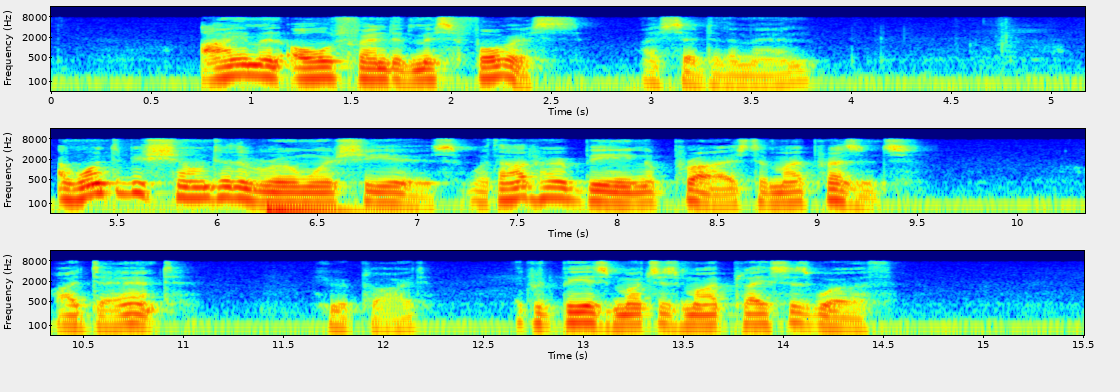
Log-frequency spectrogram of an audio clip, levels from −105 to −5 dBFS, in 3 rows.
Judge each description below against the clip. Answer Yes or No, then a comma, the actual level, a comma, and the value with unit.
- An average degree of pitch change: Yes, average, 4.3 semitones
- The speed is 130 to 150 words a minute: No, average, 175 wpm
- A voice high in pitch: No, low, 105 Hz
